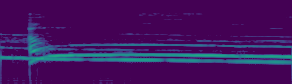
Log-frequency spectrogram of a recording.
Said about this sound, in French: Mais elle entend un long cri qui se rapproche. Ce sont les loups!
